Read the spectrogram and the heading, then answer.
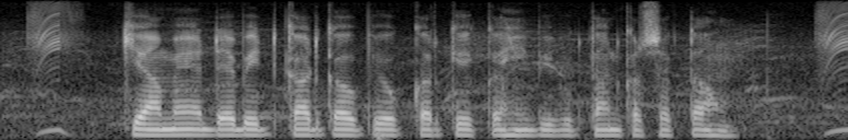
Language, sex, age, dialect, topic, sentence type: Hindi, male, 18-24, Marwari Dhudhari, banking, question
